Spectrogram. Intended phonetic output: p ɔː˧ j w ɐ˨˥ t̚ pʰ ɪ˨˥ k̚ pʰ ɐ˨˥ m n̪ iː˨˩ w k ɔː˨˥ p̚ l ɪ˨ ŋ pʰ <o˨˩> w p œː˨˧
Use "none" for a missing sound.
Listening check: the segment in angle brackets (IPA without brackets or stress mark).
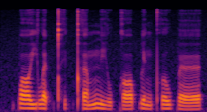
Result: o˥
